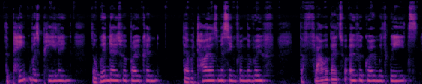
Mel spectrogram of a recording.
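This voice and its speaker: A woman reads a bedtime story for children, addressing young listeners directly in an expressive, deliberate way. Her voice is breathy and husky, mid-range and warm.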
